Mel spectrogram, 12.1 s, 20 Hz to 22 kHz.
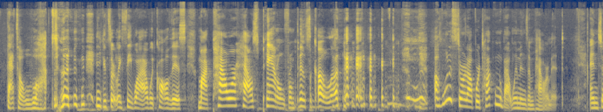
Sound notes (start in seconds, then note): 1.1 laughs; 6.4 laughs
